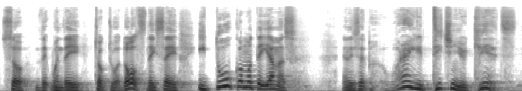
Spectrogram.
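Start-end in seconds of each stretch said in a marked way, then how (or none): 3.0-4.4 put-on higher, bright kid question; children on a mission trip chatting to adults, higher and eager; imitating the kids. Kids addressing adults informally. 5.7-7.7 mock indignant. Offended adults question parents.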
